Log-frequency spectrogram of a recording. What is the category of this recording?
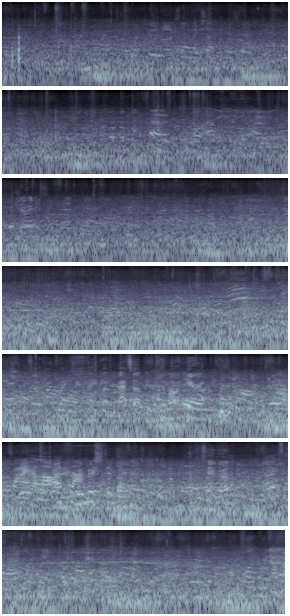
Soundscapes > Urban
